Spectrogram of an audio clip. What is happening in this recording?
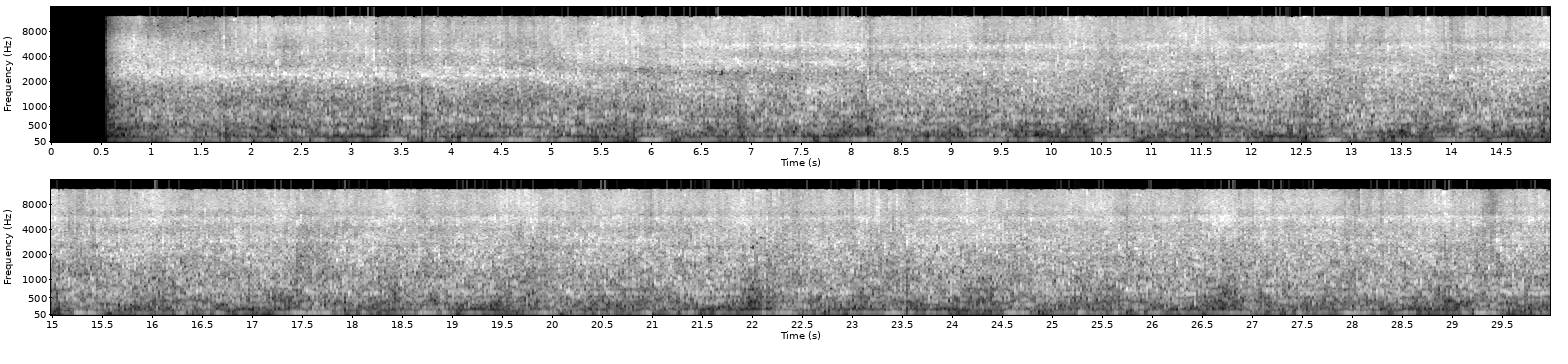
Sound effects > Vehicles
concrete mixer recorded at mobil phone
noise, telephone, phone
